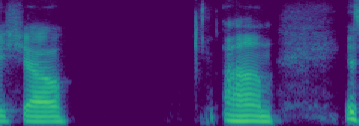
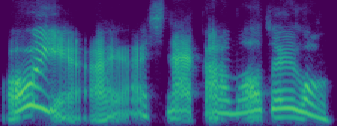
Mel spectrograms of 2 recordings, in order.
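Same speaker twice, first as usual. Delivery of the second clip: much higher cheerful little voice; squeaky George voice. Acted. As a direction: pitch way up into a happy squeaky character. George answers again.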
